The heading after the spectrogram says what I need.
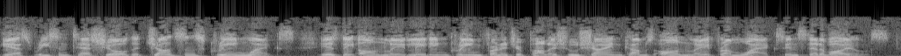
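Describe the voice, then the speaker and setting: A man's voice: mid-range voice, expressive, unhurried, few pauses, breathy edge. An American man, a polished, persuasive announcer reading advertising on mid-century radio. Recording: muffled vintage radio recording.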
